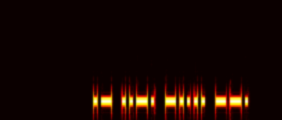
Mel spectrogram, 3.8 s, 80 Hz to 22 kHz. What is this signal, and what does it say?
Morse code, heard as a keyed tone, about 25 wpm, 700 Hz. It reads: AF6G
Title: USA Call Signs - 4 Characters - Repeated 2x - 25wpm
